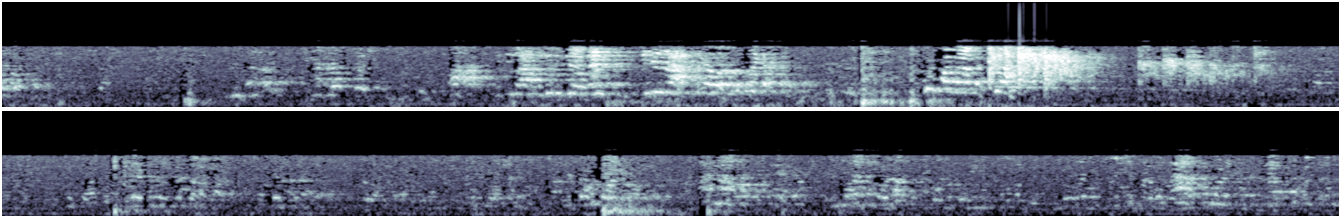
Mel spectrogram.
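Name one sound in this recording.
Men shout to each other across an echoing pitch.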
